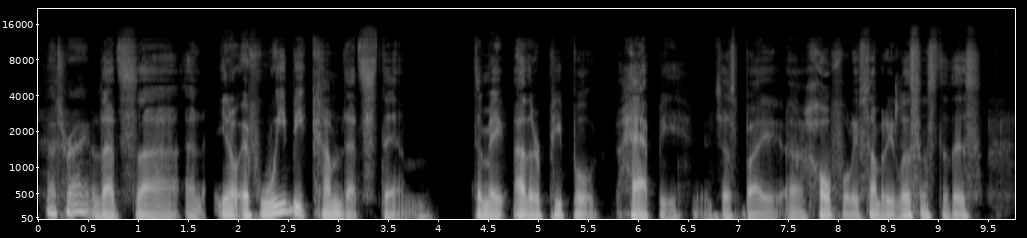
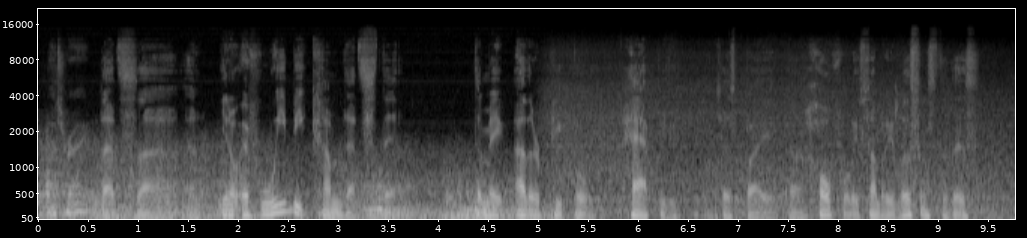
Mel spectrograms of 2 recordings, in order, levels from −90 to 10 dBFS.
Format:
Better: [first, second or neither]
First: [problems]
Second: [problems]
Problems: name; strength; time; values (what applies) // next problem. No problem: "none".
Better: first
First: none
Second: rain or running water; loud; throughout; 7 dB below the speech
